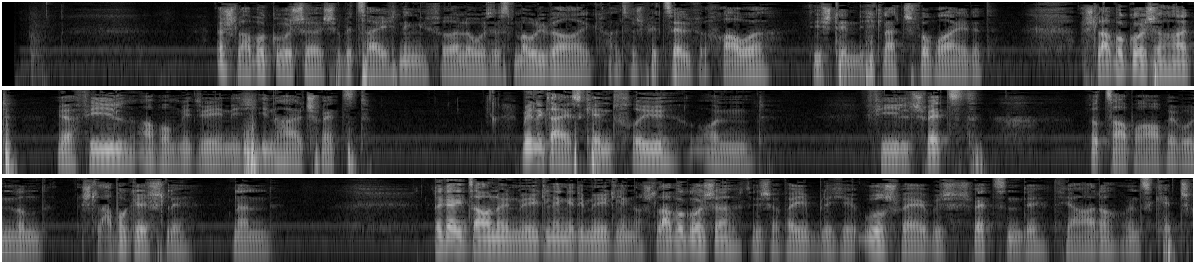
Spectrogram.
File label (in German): schlabbergosch, schwaebisch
